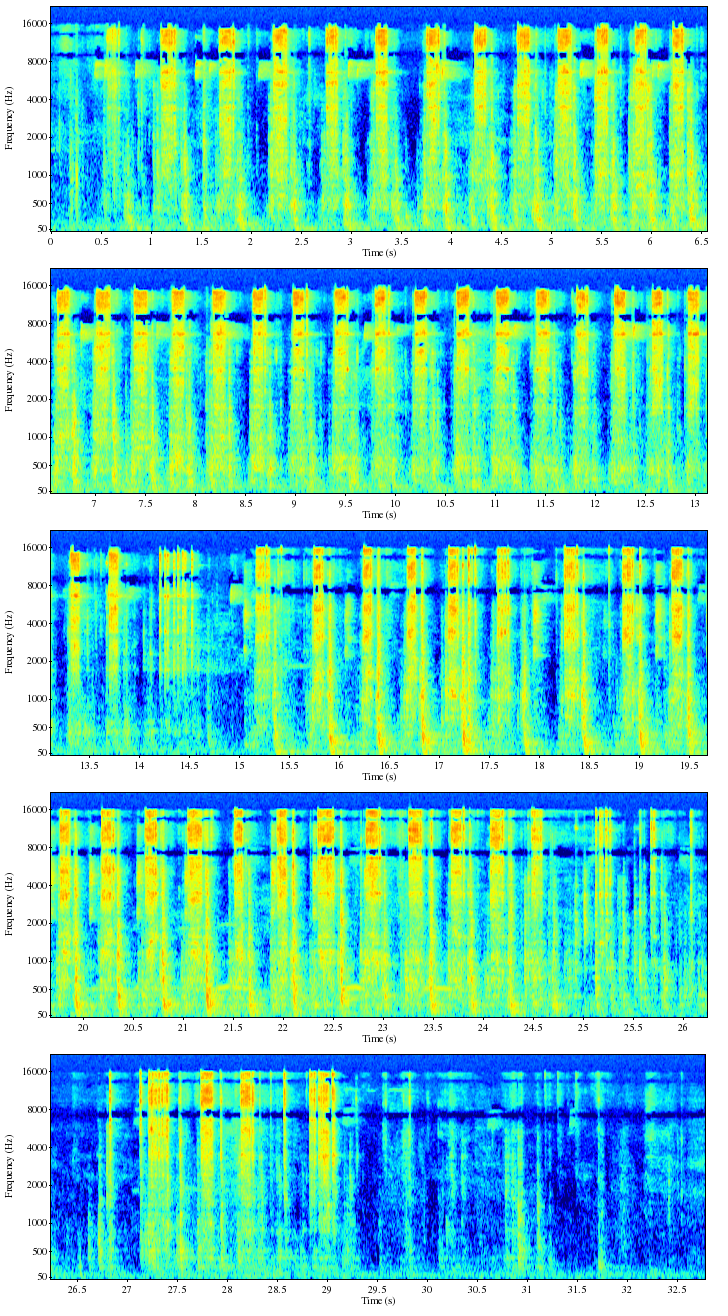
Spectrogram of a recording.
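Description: Socket ratchet wrench clicking steadily, about four clicks a second, as fasteners are backed out to free interior trim in a truck cab. There are two long runs of cranking with a brief pause about halfway; the second run is louder.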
